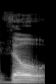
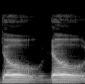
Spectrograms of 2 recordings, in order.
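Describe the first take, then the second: First: The word begins with a soft th sound. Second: The word begins with a hard d sound. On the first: The speaker calls it right. "I couldn't say though" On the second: The speaker calls it wrong. "I was just saying do"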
